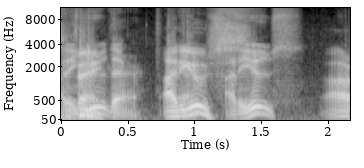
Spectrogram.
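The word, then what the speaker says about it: adeus: doing the Google translate it's the same as Spanish normally it's not in Brazil it's aduse aduse you there aduse aduse all right aduse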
